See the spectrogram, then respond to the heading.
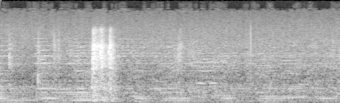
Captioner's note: door closes; soft music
